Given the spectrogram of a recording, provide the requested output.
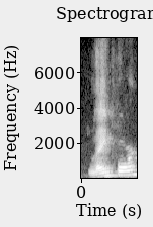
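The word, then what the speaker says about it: Langbourne: Liz is the Langborn, is that pronouncing it correctly? That sounds right, yeah.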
